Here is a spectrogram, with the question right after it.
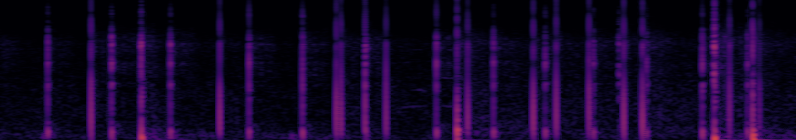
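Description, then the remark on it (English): A fireworks sound effect: rapid fireworks crackle in a dense volley, sharp pops bursting every fraction of a second, growing busier and louder toward the end, with no voices. “Cue fireworks.”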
